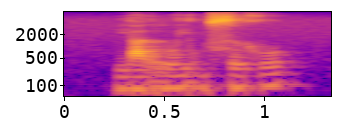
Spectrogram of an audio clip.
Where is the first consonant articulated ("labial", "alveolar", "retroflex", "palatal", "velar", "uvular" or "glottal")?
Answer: palatal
